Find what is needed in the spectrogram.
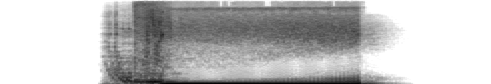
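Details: Single low, steady rumbling growl just over a second long from Susan the bunny, a rabbit recently cleared from hospital; normal stomach growl (borborygmi).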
